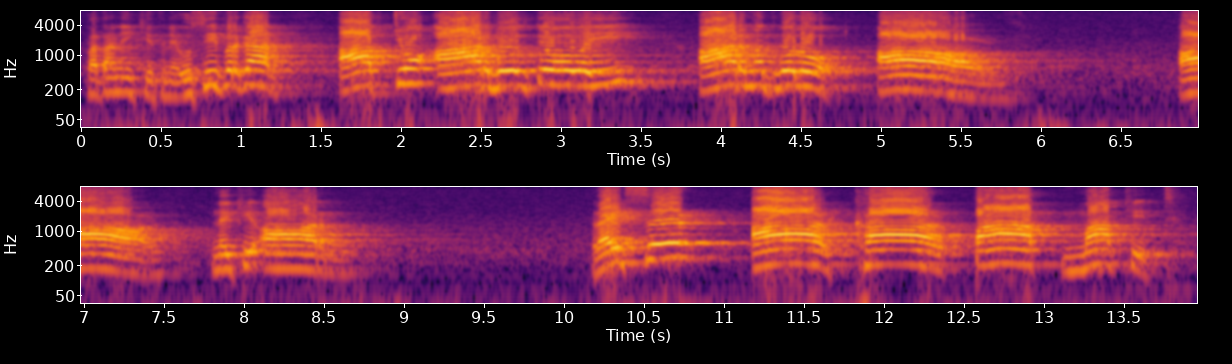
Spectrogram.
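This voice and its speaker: A man's voice: high voice, animated, slow, pauses often, a bit bright, roomy sound. A man teaching an online vocabulary lesson, repeating words in drills and coaxing his students to answer. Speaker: English teacher.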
